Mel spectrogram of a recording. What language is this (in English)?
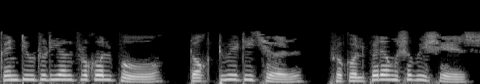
Bangla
